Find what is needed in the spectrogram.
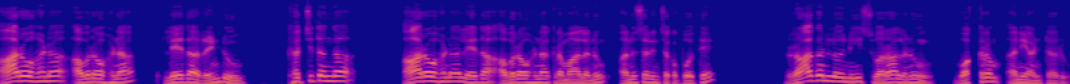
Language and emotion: Telugu, neutral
